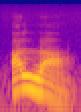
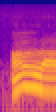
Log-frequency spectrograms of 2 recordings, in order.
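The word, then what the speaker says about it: أن لا: اللہ، اشہد اللہ الہ الا اللہ. جو لوگ ان لا پڑھتے ہیں وہ غلط پڑھتے ہیں، کیونکہ صحیح تلفظ ہے اشہد اللہ الہ، لیکن نون لکھا جاتا ہے ویسے.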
